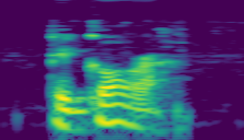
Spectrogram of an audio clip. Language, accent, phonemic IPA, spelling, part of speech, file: English, Southern England, /biˈɡɒɹə/, begorra, interjection, LL-Q1860 (eng)-begorra.wav
- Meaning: Alternative form of by God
